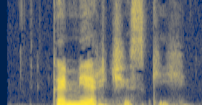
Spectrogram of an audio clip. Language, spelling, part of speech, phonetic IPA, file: Russian, коммерческий, adjective, [kɐˈmʲ(ː)ert͡ɕɪskʲɪj], Ru-коммерческий.ogg
- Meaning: commercial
